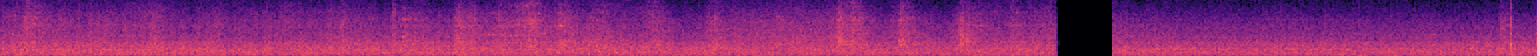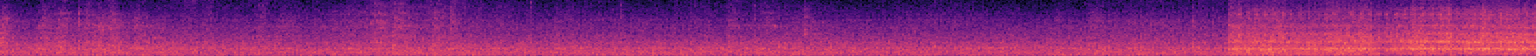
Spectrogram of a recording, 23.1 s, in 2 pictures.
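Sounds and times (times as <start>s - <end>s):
train wheels clicking over rail joints: 0.0s - 7.9s, 11.2s - 17.9s, 19.5s - 23.0s
passenger train wheel noise: 0.0s - 23.0s.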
